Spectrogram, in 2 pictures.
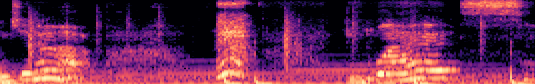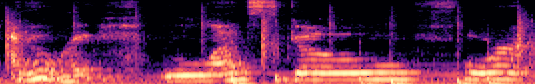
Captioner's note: gasp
